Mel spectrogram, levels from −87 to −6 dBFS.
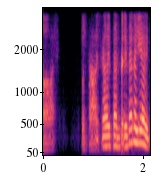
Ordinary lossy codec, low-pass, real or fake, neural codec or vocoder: none; 3.6 kHz; fake; codec, 16 kHz, 0.5 kbps, FreqCodec, smaller model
